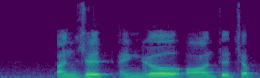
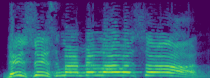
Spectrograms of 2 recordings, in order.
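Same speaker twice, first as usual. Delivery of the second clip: much higher, louder, slow, drawn out; voice like a trumpet; 14 semitones higher, 10 dB louder, slower than usual. Retold or imitated. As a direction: proclaim it like a trumpet from heaven. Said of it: "The voice that says".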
